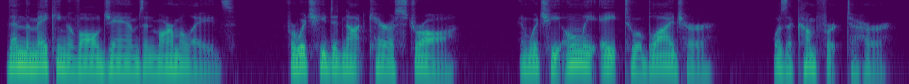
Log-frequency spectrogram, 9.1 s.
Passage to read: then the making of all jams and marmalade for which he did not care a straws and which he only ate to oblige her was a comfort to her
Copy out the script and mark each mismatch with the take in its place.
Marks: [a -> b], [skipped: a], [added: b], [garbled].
then the making of all jams and [marmalade -> marmalades] for which he did not care a [straws -> straw] and which he only ate to oblige her was a comfort to her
